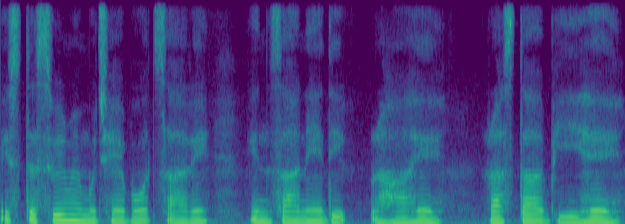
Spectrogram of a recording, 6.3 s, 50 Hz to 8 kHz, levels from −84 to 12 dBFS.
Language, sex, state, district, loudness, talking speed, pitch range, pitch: Hindi, female, Arunachal Pradesh, Papum Pare, -17 LUFS, 125 wpm, 180-190 Hz, 185 Hz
